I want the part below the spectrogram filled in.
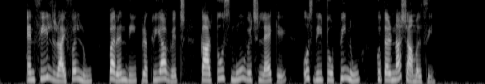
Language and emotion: Punjabi, neutral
